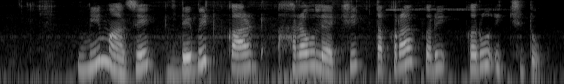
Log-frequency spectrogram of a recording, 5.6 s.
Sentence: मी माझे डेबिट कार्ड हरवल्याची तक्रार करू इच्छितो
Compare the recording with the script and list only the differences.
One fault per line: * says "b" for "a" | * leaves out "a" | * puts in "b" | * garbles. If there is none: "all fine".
all fine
